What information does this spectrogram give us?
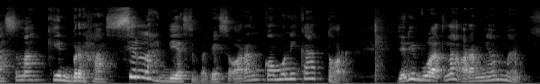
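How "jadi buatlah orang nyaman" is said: normal talking voice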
